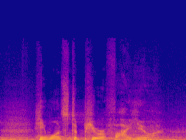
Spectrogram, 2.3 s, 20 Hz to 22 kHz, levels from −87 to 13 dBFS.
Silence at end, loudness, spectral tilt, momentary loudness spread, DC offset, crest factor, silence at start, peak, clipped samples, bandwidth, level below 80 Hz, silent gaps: 0 s; -17 LUFS; -7.5 dB/octave; 8 LU; under 0.1%; 16 dB; 0 s; 0 dBFS; under 0.1%; 10.5 kHz; -32 dBFS; none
